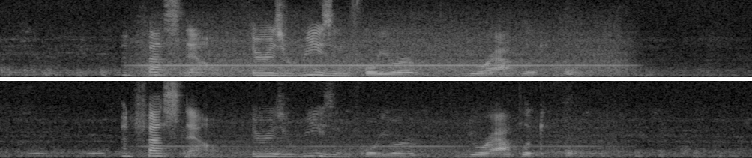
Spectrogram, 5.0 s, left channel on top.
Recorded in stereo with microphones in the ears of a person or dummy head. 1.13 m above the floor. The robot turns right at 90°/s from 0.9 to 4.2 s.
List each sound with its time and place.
0.8 s a woman speaking: 35° right, 0.7 m; by 3.6 s 150° right, 0.7 m
3.7 s a whoosh: 35° left (ahead or behind), 2 m; by 4.0 s 15° left (ahead or behind), 2 m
